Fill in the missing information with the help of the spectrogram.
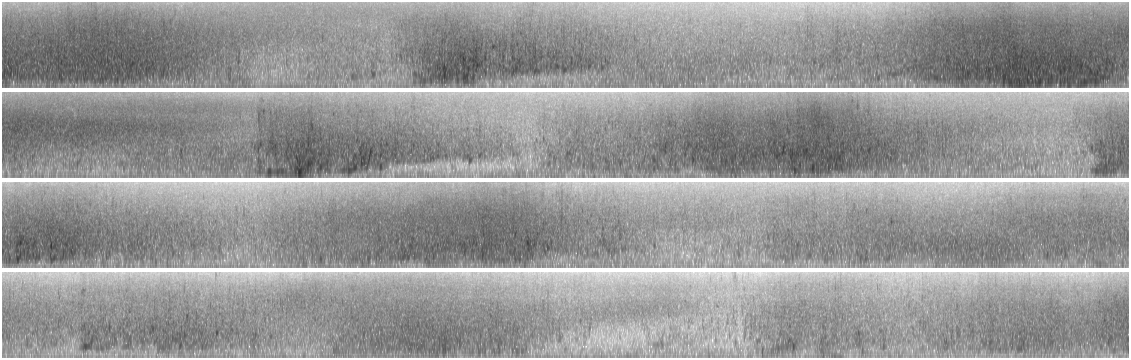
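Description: Small waves of the calm Black Sea lapping and washing over a shelly sand shore, each wave a soft rush that swells and fades every two to three seconds, softer over the last ten seconds.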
